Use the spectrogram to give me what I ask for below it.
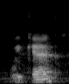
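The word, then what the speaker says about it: WCAG: web content accessibility guideline which is wicker that's how i pronounce it that there might be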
